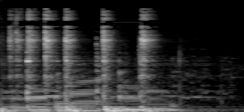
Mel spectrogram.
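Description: Playback of a multitrack session recording through studio monitors: an electric bass guitar plays sustained low notes, with a couple of sharp drum hits. The playback fades down about one and a half seconds in.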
